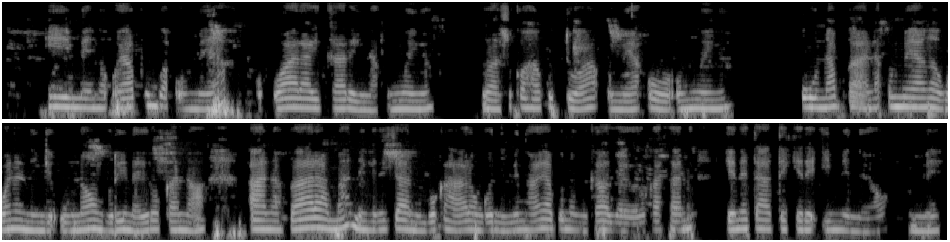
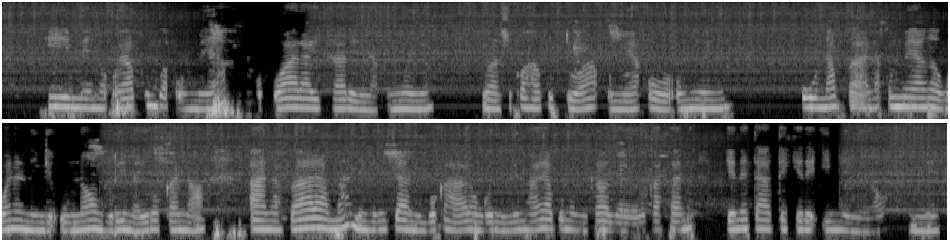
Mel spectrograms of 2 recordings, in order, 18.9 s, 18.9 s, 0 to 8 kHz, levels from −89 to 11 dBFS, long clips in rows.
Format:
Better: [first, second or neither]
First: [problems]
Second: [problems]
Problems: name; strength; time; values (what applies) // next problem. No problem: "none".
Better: first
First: none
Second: background sound (Engine / Drill); 19 dB below the speech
